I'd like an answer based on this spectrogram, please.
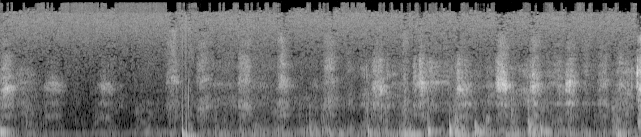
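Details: Jack Russell Terrier at play: low rumbling growls with short snorting, panting bursts, quiet for the first second and a half, then a louder run of scrappy grumbles and huffs.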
